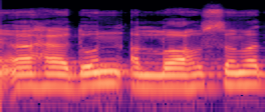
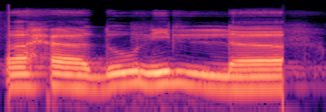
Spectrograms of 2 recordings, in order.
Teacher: اس نون کو زیر دے کر آگے ملا کر پڑھتے ہیں اور حمزہ وصلی کو گرا دیتے ہیں، یعنی اس کو نہیں پڑھتے۔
